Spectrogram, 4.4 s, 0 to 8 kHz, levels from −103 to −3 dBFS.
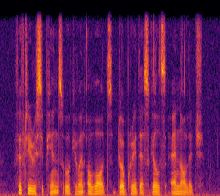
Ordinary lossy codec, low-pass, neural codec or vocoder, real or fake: none; 7.2 kHz; none; real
